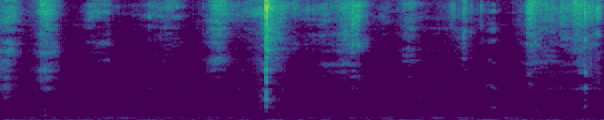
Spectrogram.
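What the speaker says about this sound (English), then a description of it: "and then I fold it down" Sheet of origami paper folded for a sheep face, giving soft crisp crinkles and swishes with one sharper crease snap midway, close and quiet, with no talking.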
